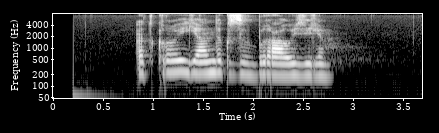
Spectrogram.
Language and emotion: Russian, neutral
